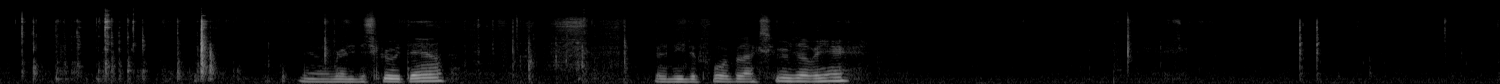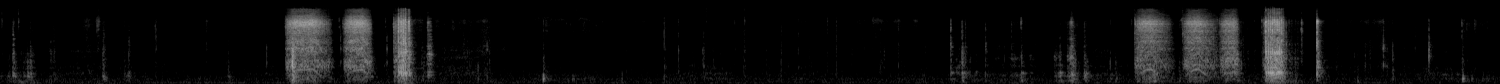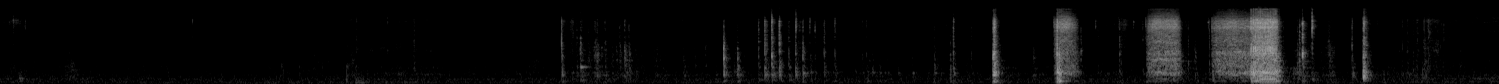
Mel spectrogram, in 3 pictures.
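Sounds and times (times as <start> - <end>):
light clicks and handling noise: 0.0 - 6.4, 19.2 - 26.2, 31.6 - 34.7, 35.3 - 41.4
screwdriver grinding bursts: 17.8 - 19.2, 26.4 - 28.0, 40.6 - 40.8, 41.4 - 42.9.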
